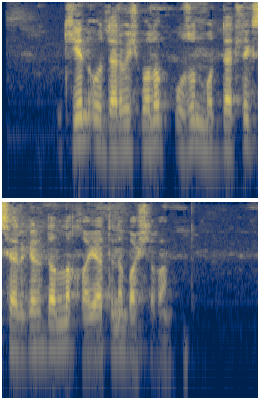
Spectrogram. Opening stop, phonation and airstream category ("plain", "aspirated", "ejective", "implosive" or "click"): aspirated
